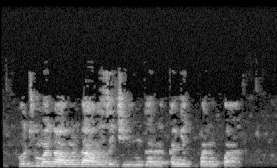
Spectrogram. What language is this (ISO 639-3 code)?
dag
